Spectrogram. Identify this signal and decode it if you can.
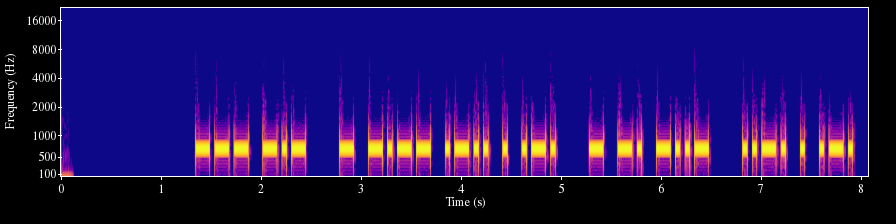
Morse code, heard as a keyed tone, about 25 wpm, 700 Hz. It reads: OK TYLER TNX FER
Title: Practice QSO - Exchange 4 - Ending - 25wpm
